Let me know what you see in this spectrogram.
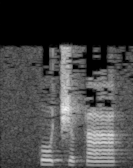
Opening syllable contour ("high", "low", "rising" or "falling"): high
